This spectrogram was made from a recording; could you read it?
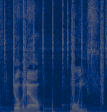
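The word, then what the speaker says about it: Jovenel Moïse: His name is Jovenel Moise. Mm. It's a French name, so I butchered that. But anyway, no, I didn't butcher it. Jovenel Moise.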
